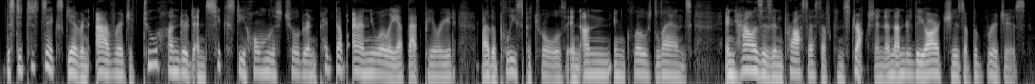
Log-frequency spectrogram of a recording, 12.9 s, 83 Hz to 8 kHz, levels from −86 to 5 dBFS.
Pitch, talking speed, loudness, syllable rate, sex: 140 Hz, 175 wpm, -24 LUFS, 5.5 syllables/s, female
